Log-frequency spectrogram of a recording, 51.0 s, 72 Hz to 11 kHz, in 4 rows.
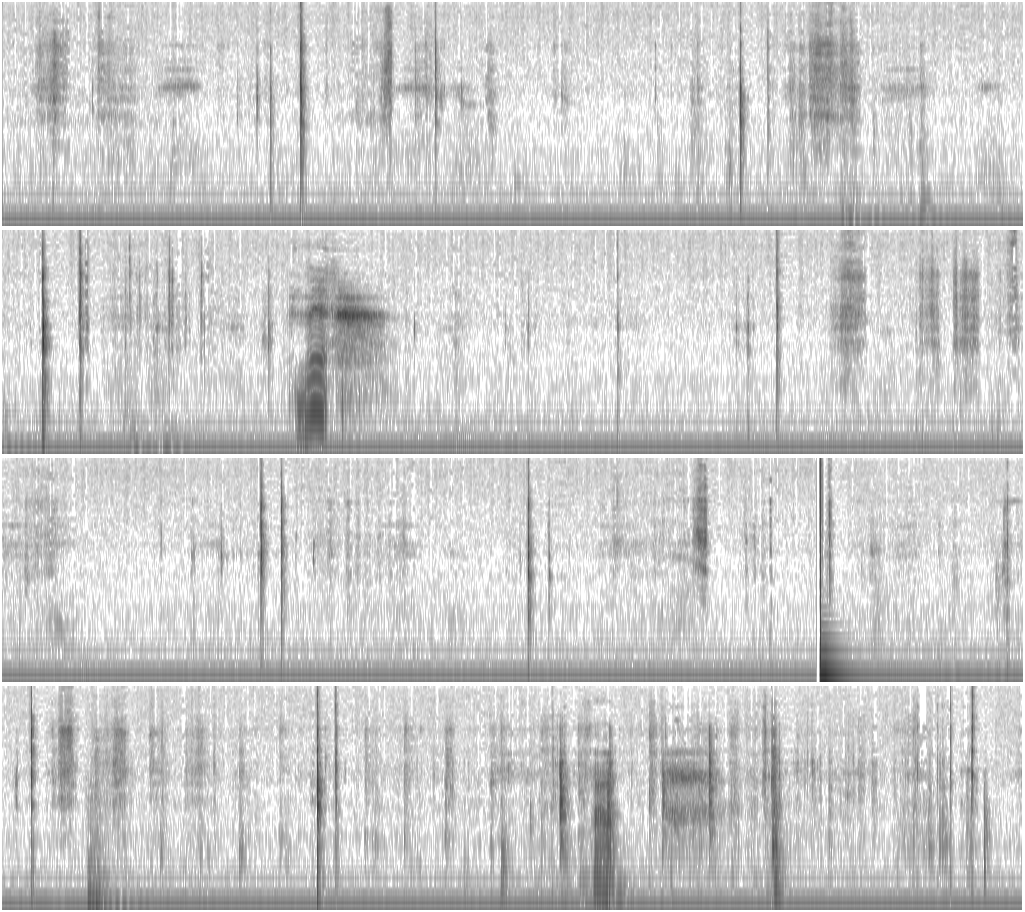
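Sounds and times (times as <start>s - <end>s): sharp loud snap: 35.7s - 36.1s.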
